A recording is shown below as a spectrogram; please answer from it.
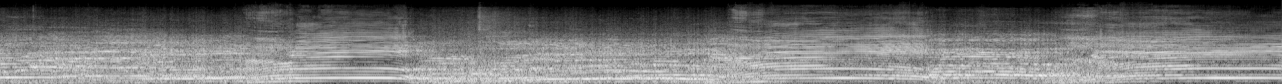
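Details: Repeated cow moos, five or six arched calls that swell and fade, some overlapping, against continuous background noise.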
